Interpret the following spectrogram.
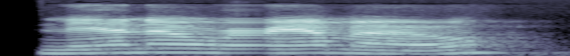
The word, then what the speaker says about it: NaNoWriMo: NaNoWriMo is what I call it. I'm pretty sure that's what it is, actually. Okay. I was like, I'm pretty sure that's how you say it.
